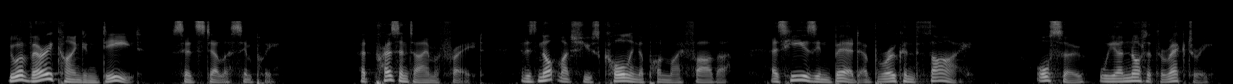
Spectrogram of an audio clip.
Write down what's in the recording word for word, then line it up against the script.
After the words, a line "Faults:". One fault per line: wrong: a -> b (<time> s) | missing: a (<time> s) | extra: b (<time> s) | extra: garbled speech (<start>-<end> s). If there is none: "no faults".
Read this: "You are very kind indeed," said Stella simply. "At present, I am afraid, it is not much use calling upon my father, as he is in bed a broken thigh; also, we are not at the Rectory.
"You are very kind indeed," said Stella simply. "At present, I am afraid, it is not much use calling upon my father, as he is in bed a broken thigh; also, we are not at the Rectory.
Faults:
no faults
